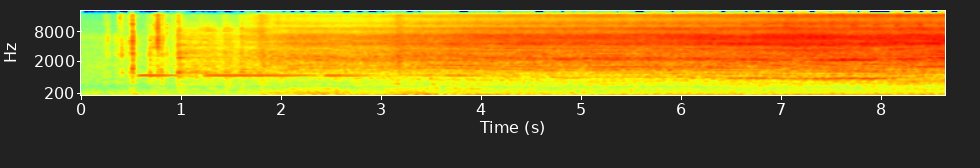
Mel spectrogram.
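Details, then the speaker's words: 2006 Jeep Grand Cherokee Laredo: right after the engine starts, a loud whine rises above idle from the serpentine belt tensioner pulley, which feels grinding inside when turned; worn tensioner pulley bearing, noise gone after tensioner replacement. "It's making a huge loud noise when you start the engine, like something like a whining noise."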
